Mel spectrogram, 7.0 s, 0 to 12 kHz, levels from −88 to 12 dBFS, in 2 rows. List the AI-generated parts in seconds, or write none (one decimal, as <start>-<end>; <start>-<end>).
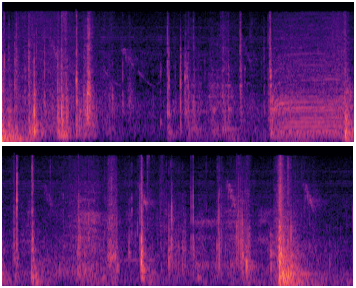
none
